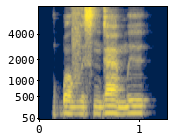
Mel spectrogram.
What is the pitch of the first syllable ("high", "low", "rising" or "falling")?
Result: low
